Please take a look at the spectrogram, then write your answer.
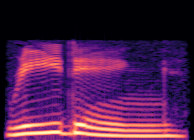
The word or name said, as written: reading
